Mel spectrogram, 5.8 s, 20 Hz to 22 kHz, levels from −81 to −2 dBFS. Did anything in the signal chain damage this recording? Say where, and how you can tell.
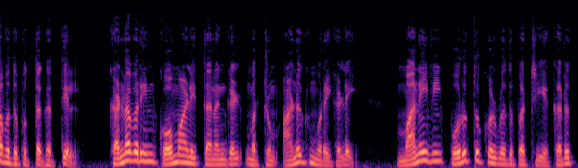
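No, the signal chain shows no audible damage anywhere in this speech clip.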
